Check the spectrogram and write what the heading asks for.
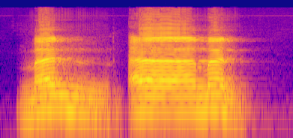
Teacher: Nun sakinah dan tanwin dibaca dengan jelas atau izhar bila berhadapan dengan huruf-huruf halqiyah. Huruf-huruf yang keluar dari tenggorokan. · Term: al-izharul halqi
